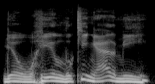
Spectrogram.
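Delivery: ordinary talk, nothing marked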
